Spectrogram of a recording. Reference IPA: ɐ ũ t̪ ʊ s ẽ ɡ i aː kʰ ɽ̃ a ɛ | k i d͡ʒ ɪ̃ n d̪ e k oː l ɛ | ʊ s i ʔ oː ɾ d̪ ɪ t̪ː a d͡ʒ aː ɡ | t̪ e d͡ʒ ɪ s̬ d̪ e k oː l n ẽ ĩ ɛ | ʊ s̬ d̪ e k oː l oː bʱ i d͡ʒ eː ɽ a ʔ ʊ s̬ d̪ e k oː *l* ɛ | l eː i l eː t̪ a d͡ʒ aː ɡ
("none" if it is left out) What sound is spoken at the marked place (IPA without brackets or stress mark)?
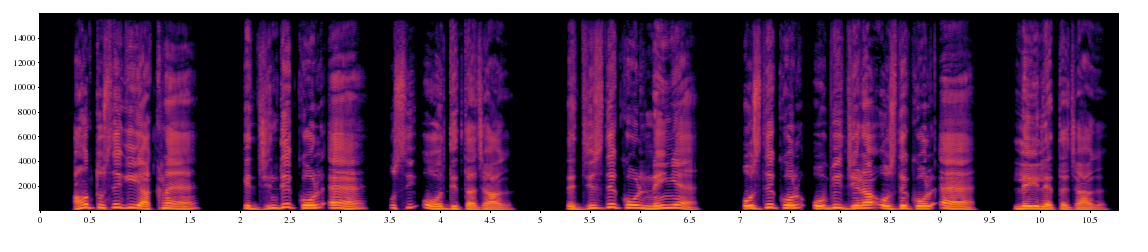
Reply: l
